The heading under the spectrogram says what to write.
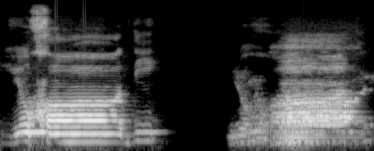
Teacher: خا کے اوپر کھڑی زبر آ رہی ہے، تو ہم اس کو لمبا کر کے پڑھیں گے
